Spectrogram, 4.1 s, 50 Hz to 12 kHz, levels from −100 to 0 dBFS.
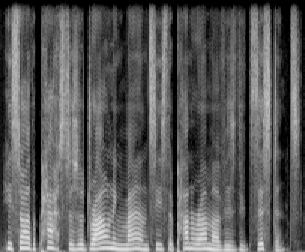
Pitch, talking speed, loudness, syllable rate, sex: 220 Hz, 205 wpm, -18 LUFS, 5.4 syllables/s, female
